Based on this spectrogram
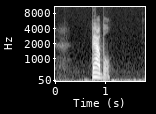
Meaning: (verb) 1. To utter words indistinctly or unintelligibly; to utter inarticulate sounds 2. To talk incoherently; to utter meaningless words 3. To talk too much; to chatter; to prattle
- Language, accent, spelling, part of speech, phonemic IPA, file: English, US, babble, verb / noun, /ˈbæb.(ə)l/, En-us-babble.ogg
